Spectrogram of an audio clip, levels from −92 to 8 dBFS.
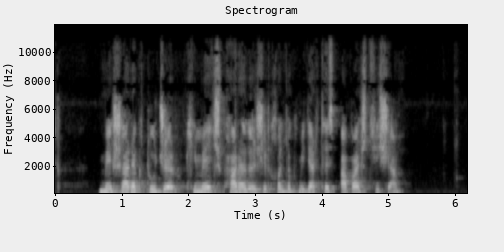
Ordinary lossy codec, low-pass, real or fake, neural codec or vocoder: AAC, 64 kbps; 10.8 kHz; real; none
